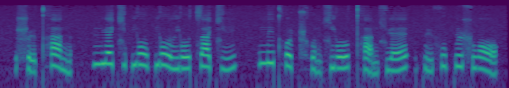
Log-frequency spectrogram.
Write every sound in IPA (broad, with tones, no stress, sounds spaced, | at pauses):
ʂ ɻ̩˨˩ t̪ʰ a˥˩ n | n̪ ɥ ɛ˥ t͡ɕ i˨ p j o˥˧ ʊ̯ p j o˥˩ ʊ̯ l j o˧˥ ʊ̯ t͡s ä˥ t͡ɕ i˧˥ | n̪ i˥ t̪ʰ o˨ ʊ̯ ʈ͡ʂʰ ʊ̰˨˩ ŋ ɕ j o˧˥ ʊ̯ t̪ʰ a̰˨˩ n ɕ ɥ ɛ˧˥ | p y̰˨˩ f u˥˩ p y˥ ʂ w ɔ˥˩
